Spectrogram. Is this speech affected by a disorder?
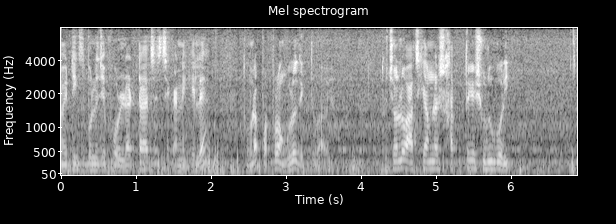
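No.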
